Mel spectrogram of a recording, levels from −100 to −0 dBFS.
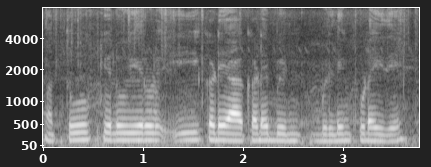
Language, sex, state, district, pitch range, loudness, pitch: Kannada, male, Karnataka, Bidar, 145-160 Hz, -16 LUFS, 150 Hz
